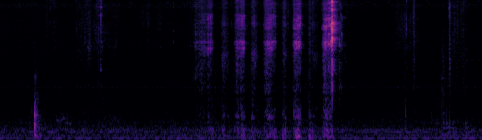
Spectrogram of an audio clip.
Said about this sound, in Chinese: 剪向右边的长点的头发，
